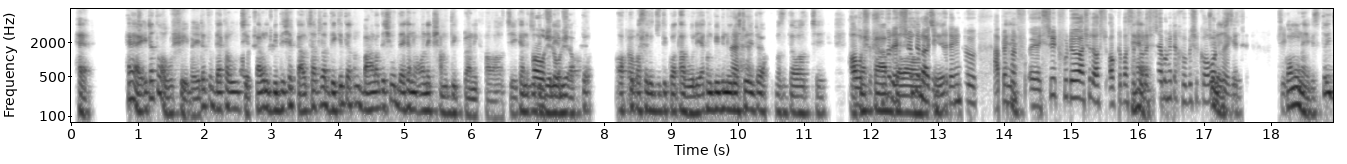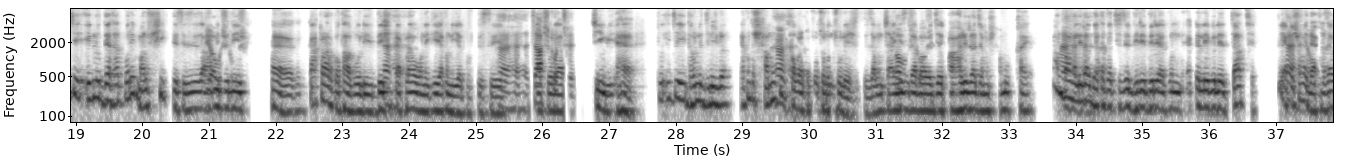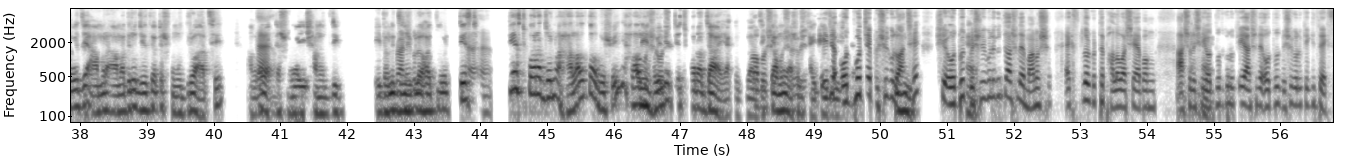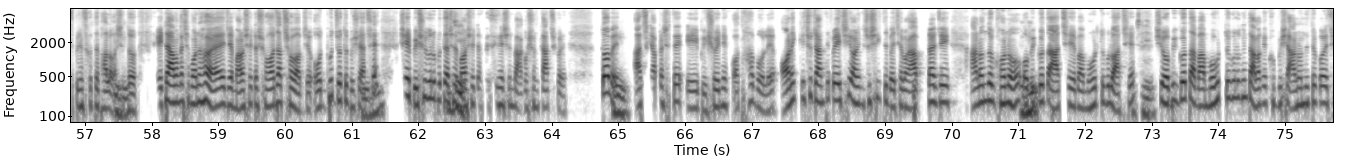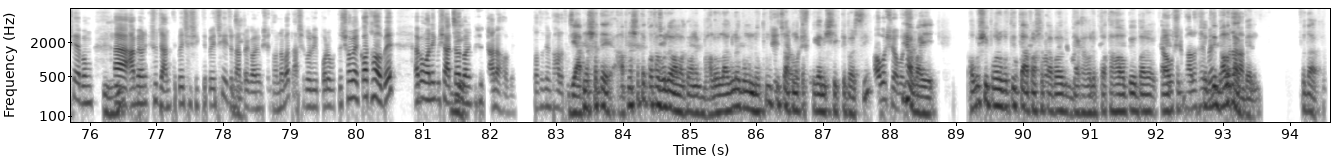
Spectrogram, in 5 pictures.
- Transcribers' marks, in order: static; distorted speech; other background noise; in English: "fascination"; tapping
- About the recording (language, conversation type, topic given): Bengali, unstructured, আপনি সবচেয়ে মজার বা অদ্ভুত কোন জায়গায় গিয়েছেন?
